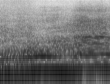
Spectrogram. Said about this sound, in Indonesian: Perahu speedboat.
